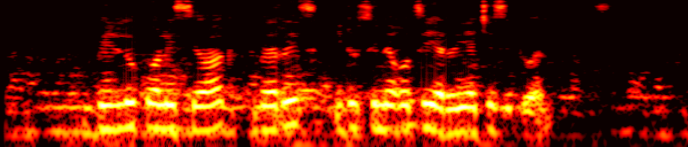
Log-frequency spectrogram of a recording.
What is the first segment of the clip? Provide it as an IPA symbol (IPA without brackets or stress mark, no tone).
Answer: b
